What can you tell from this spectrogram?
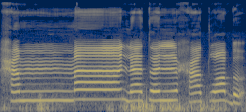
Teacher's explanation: میم کے ساتھ الف ہے اور الف کو بھی ہم ایک الف کے برابر لمبا کریں گے، میم پہ غنہ کریں گے اور الف کو لمبا کریں گے ایک الف کے برابر۔ حمالۃ الحطب، حطب، اس کو ہم حطب نہیں پڑھیں گے کیونکہ یہ طا ہے۔ · میم مشدد ہے اور میم مشدد پہ ہم غنہ کریں گے۔ میم کے ساتھ الف ہے اور الف کو بھی ہم ایک الف کے برابر لمبا کریں گے، میم پہ غنہ کریں گے اور الف کو لمبا کریں گے ایک الف کے برابر۔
